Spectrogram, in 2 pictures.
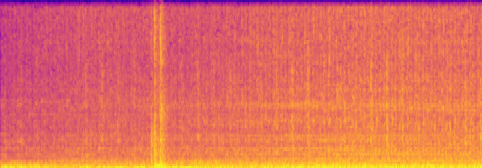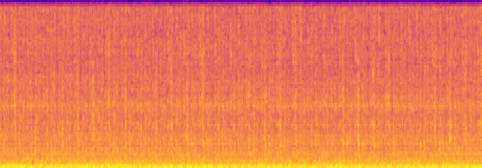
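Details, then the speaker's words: Ford Model T four-cylinder just after its rebuilt carburetor was installed. Steady, even idle with no knocks or misses, with the carburetor feeding it properly. Normal idle. "yeah she's back up and looking good running good"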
